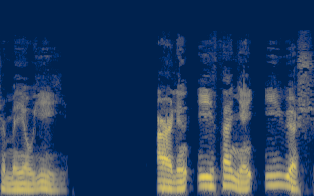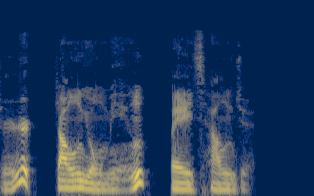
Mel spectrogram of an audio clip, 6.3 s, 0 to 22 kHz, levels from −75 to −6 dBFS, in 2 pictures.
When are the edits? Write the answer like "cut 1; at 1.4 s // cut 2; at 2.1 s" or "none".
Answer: cut 1; at 3.6 s // cut 2; at 4.7 s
